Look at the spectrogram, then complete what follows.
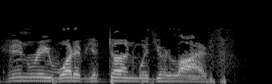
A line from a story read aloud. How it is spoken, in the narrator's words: God would speak with a deep, booming voice saying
